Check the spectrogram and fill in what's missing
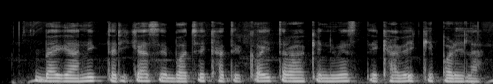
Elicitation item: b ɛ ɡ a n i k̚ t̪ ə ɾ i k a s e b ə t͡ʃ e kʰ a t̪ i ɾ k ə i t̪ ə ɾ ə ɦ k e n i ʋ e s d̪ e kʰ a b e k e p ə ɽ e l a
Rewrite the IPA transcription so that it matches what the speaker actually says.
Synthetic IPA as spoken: b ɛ ɡ a n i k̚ t̪ ə ɾ i k a s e b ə t͡ʃ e kʰ a t̪ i ɾ k ə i t̪ ə ɾ ə ɦ k e n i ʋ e s d̪ e kʰ a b e k e p ə ɽ e l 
